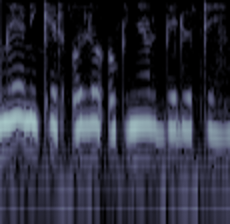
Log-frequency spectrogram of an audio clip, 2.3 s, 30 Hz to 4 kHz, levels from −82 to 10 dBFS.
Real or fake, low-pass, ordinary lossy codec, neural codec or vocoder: real; 3.6 kHz; none; none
